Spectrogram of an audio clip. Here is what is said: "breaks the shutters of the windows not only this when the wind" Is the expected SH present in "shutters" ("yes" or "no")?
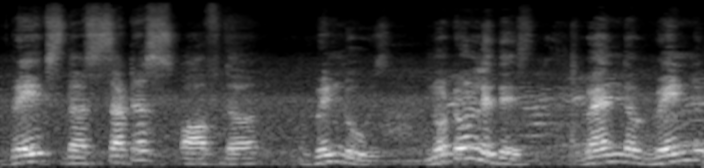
no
